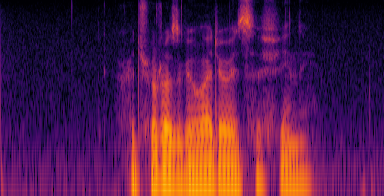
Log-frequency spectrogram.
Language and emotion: Russian, neutral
